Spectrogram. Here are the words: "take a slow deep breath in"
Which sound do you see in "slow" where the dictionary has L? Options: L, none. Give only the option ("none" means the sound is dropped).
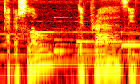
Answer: L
